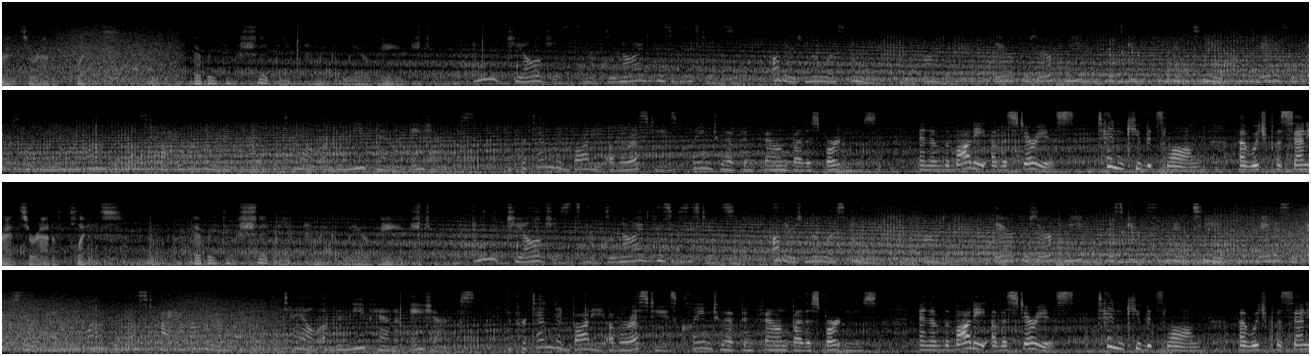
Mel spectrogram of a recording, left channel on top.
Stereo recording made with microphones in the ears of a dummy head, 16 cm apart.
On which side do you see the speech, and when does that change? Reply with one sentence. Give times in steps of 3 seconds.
You can hear the speech on the right from 0 s, in the centre from 21 s and on the left from 24 s.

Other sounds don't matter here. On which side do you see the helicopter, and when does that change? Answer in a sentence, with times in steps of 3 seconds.
In this clip you hear the helicopter on the right from 0 s, in the centre from 12 s and on the left from 15 s.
